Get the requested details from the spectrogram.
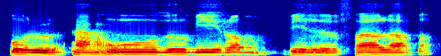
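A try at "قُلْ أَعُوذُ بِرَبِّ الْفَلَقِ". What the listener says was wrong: Usahakan setiap huruf-huruf yang tipis action-nya itu optimal a maksimal a bukan o. O o tidak tapi a fa bukan fo.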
